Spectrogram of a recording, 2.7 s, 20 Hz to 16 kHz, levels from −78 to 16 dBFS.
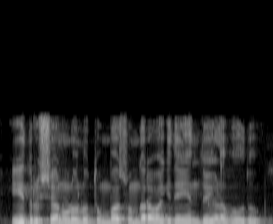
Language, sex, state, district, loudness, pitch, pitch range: Kannada, male, Karnataka, Koppal, -16 LUFS, 115 Hz, 110-120 Hz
